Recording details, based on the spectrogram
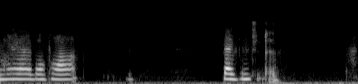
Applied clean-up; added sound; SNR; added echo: neural diffusion model UNIVERSE++.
